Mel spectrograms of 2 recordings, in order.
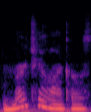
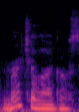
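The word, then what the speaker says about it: Murciélago: So in the Castilian Spanish, spoken in most of Spain, the word's pronounced with a voiceless dental fricative. So fricative, which is a type of consonantal sound used in some spoken languages. So with a voiceless dental fricative. However, the Italian automaker often uses both the Southern Spanish and Latin American, Latin American Spanish, Latin American Spanish pronunciation with an S sound, so like with a sound technically.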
